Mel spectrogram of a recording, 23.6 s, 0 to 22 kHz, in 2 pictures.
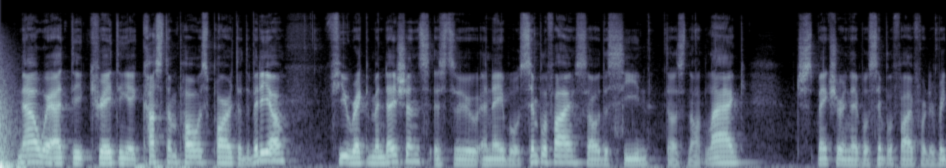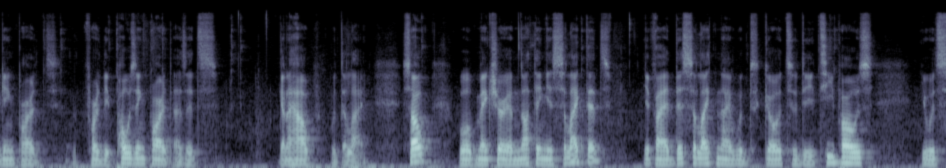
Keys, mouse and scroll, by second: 0.1 KP_1, 0.2-0.5 scroll up 5, 2.7 right click, 3.7 click, 4.7-6.7 scroll down 7, 6.7 click, 7.6 scroll up 7, 7.8 middle click, 8.1-10.5 shift+middle drag, 10.5-11.0 scroll down 7, 11.5-13.1 shift+middle drag, 13.1-14.7 drag, 14.7 right click, 17.0 right click, 17.8 g, 18.6 right click, 20.1 right click, 20.8-22.0 scroll up 5, 22.0 click, 22.4 click.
